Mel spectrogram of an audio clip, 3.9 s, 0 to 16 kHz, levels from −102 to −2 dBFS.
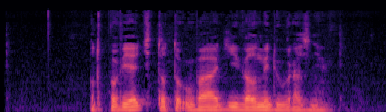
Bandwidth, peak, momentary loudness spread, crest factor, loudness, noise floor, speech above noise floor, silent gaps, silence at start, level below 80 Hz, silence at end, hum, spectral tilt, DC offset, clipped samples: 11 kHz; -16 dBFS; 14 LU; 18 dB; -34 LUFS; -72 dBFS; 38 dB; none; 0.9 s; -48 dBFS; 0.55 s; none; -7.5 dB/octave; under 0.1%; under 0.1%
